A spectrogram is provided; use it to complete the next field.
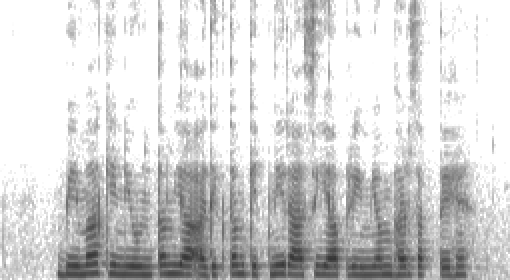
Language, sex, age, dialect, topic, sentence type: Hindi, female, 18-24, Garhwali, banking, question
